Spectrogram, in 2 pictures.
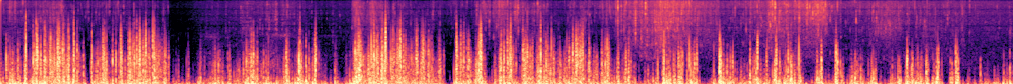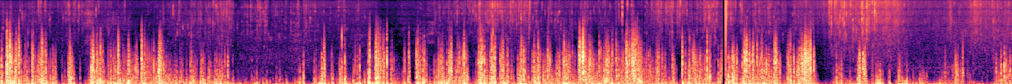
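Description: Wind buffeting the microphone: a loud, low rumbling noise that swells and drops irregularly in gusts.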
